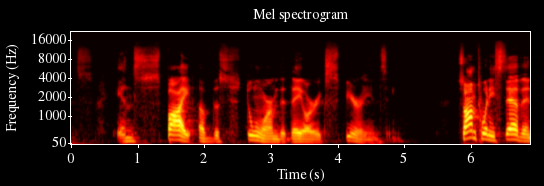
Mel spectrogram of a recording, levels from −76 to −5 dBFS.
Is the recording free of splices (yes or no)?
yes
